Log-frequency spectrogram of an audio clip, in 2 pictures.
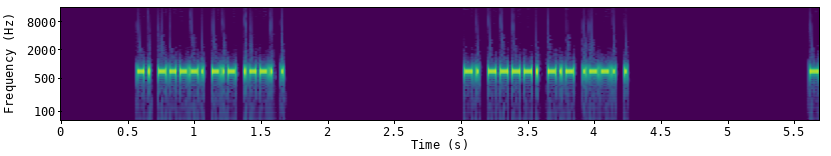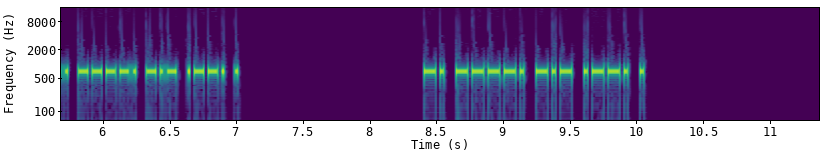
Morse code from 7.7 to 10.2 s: N9KPE

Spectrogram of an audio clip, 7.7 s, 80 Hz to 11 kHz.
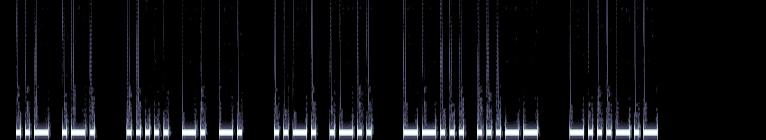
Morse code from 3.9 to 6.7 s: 73 <BK>

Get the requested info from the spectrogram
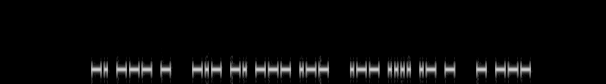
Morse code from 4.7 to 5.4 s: TO

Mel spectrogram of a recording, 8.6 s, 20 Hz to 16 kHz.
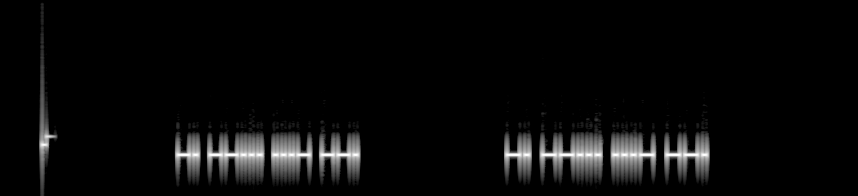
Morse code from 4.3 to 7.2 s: N7VG

